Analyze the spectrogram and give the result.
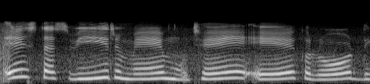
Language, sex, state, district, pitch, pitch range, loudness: Hindi, female, Madhya Pradesh, Katni, 265 Hz, 245-290 Hz, -16 LUFS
